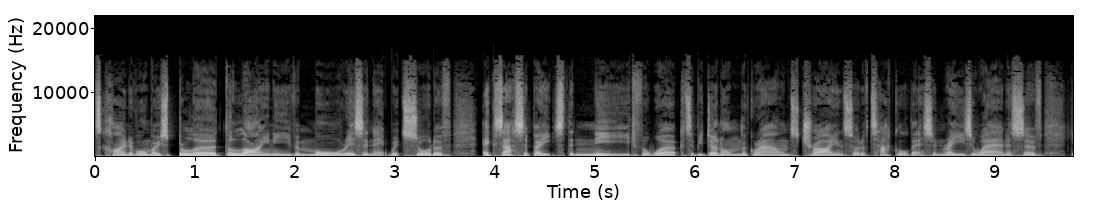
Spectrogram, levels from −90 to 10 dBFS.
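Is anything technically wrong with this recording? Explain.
No, nothing is technically wrong with this audio.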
